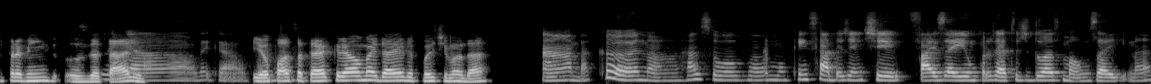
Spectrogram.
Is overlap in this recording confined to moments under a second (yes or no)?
yes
